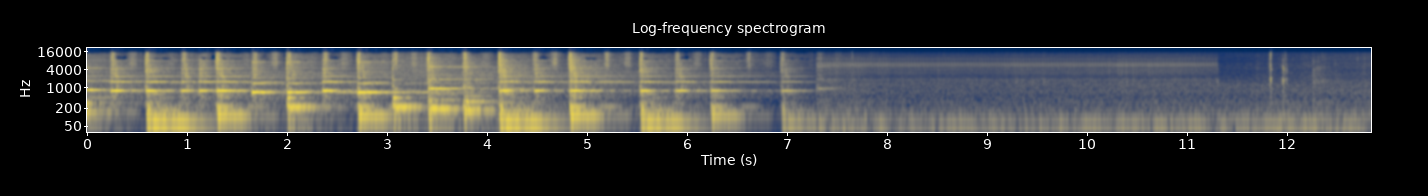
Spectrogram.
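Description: Light, chiming background music with a bouncy bass line, cut off abruptly about seven seconds in, leaving only faint steady hiss.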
